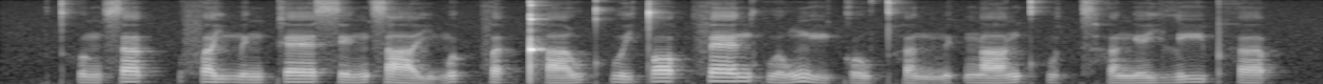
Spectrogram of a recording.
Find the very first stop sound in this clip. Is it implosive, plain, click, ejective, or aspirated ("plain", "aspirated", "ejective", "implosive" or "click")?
aspirated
